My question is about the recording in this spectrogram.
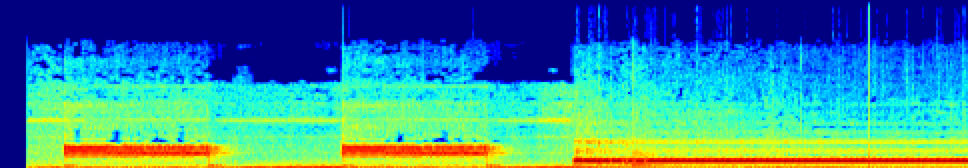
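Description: Emergency alert broadcast tones: two high data bursts of about a second each, then the long, steady two-tone attention signal starting a little past halfway, over a low drone.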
